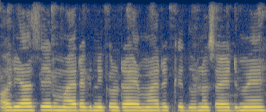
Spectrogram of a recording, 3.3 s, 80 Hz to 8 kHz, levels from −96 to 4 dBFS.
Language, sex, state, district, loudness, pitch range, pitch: Hindi, female, Rajasthan, Bikaner, -12 LUFS, 230-235 Hz, 230 Hz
